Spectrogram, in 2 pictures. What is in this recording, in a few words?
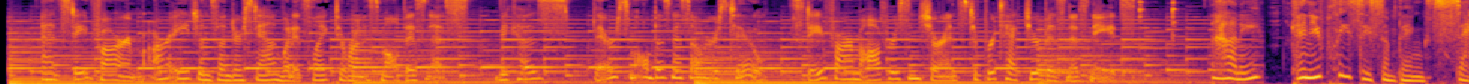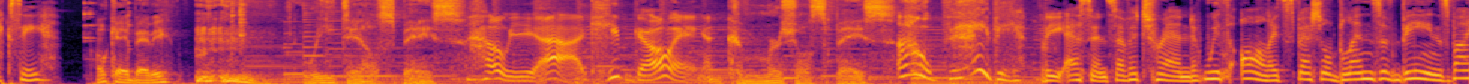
Female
